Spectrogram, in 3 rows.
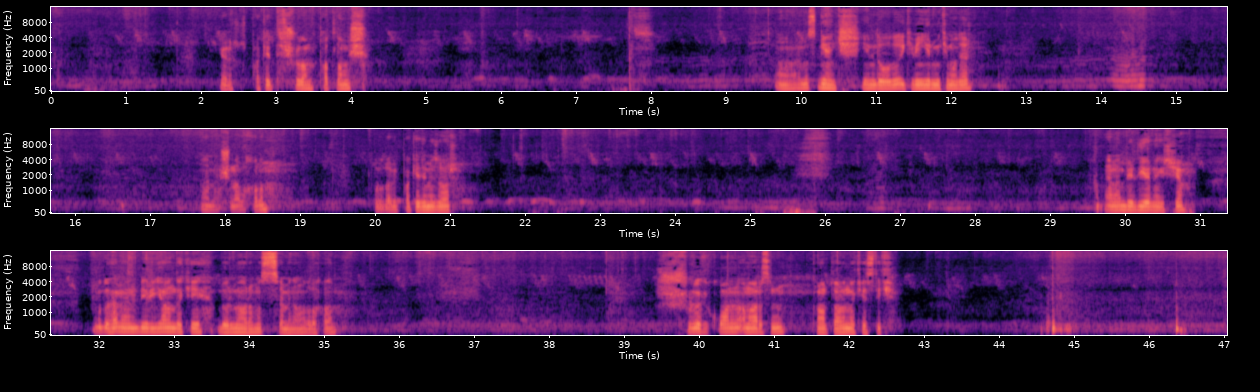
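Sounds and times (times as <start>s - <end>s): bees buzzing: 0.0s - 7.1s, 7.7s - 10.5s, 11.2s - 33.0s, 33.6s - 42.0s, 43.2s - 47.0s
sharp knock: 44.6s - 45.0s.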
